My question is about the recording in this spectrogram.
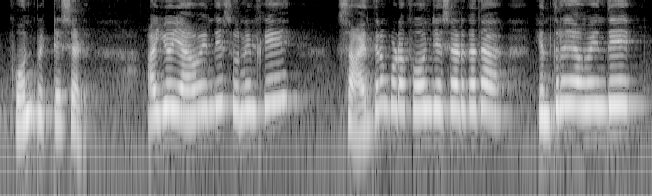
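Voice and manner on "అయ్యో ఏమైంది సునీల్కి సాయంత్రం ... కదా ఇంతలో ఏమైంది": high-pitched anxious wail in words; a mother's alarmed questions, voice pitched way up; distraught. A narrator's reading. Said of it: "Janaki ఏడుపు ఆపుకోలేకపోతోంది". (ఆందోళనగా, ఏడుపు గొంతుతో)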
